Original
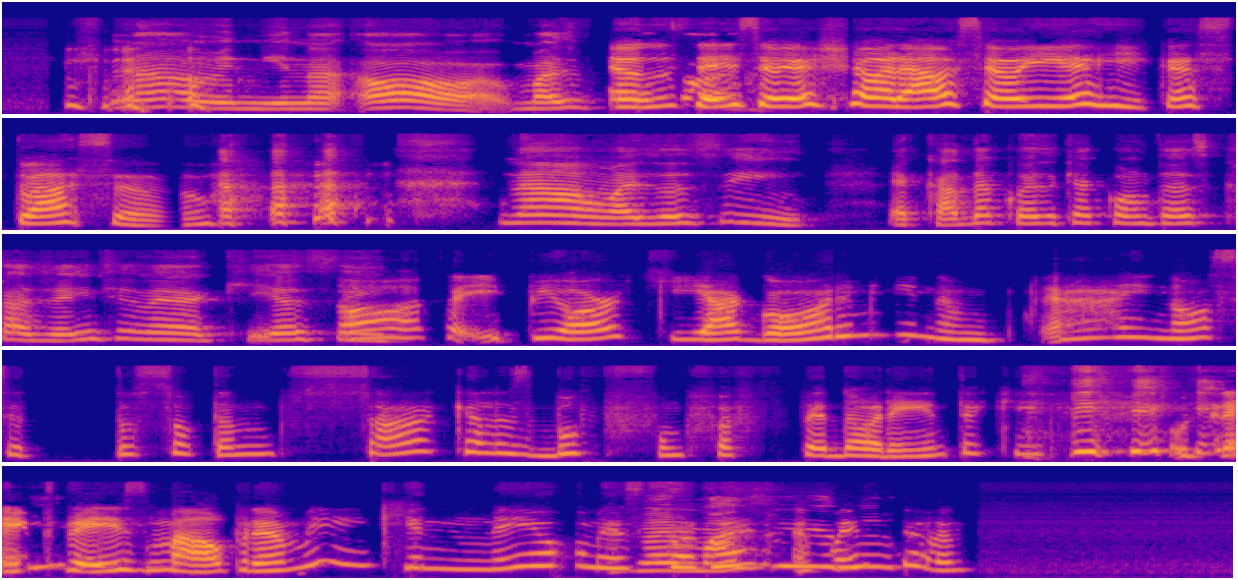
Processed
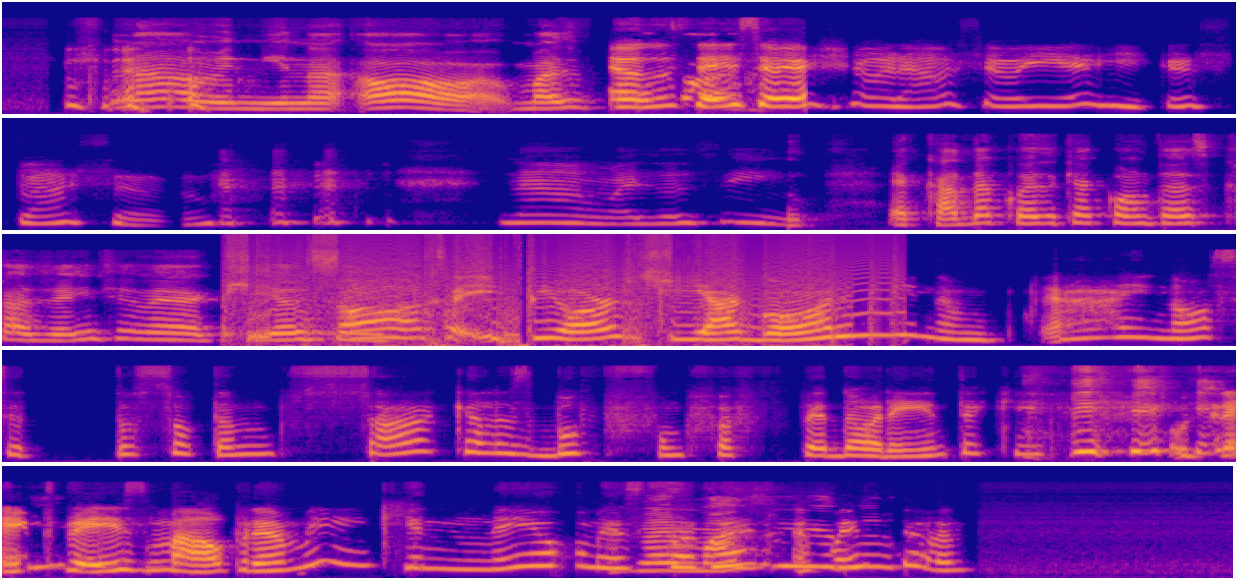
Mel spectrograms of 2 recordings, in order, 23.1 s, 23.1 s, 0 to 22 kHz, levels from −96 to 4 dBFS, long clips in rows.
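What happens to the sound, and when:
0:03.01–0:07.58: formant filter i
0:10.08–0:12.64: converter with a step at zero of −24.5 dBFS
0:19.93–0:21.67: high-pass filter 110 Hz

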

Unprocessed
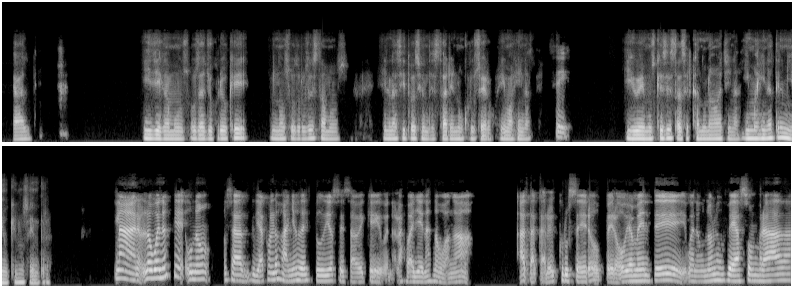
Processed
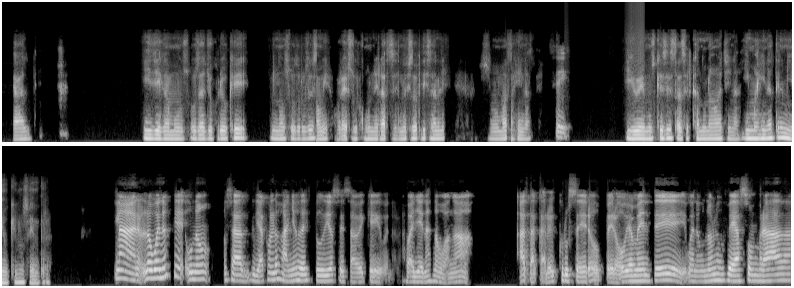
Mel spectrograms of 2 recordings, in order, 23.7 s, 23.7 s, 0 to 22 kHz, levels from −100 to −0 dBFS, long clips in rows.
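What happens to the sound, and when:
0:04.72–0:07.64: reverse
0:08.44–0:09.64: gap after every zero crossing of 0.081 ms
0:17.38–0:17.86: fade out and dull

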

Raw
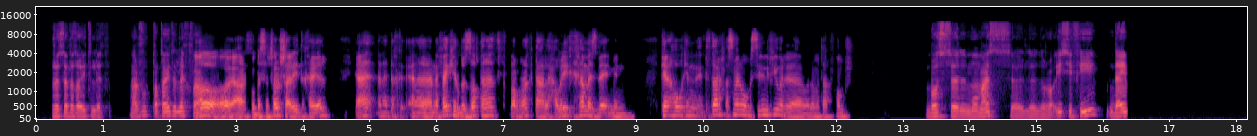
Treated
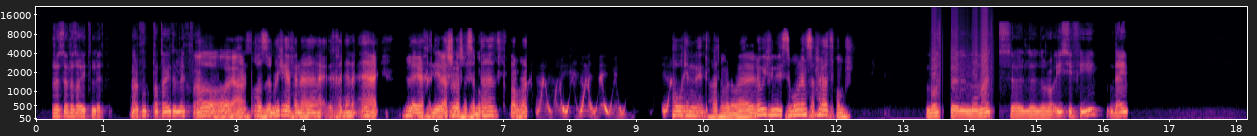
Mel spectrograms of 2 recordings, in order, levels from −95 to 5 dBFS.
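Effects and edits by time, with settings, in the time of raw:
0:00.74–0:02.43: output level in coarse steps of 19 dB
0:03.24–0:06.68: reverse
0:07.36–0:09.56: LFO wah 4.7 Hz 260–1,500 Hz, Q 14
0:10.07–0:11.96: reverse
0:13.40–0:14.46: gap after every zero crossing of 0.2 ms
whole clip: low shelf with overshoot 460 Hz +13.5 dB, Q 3; automatic gain control; brickwall limiter −8 dBFS; level −3.5 dB

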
